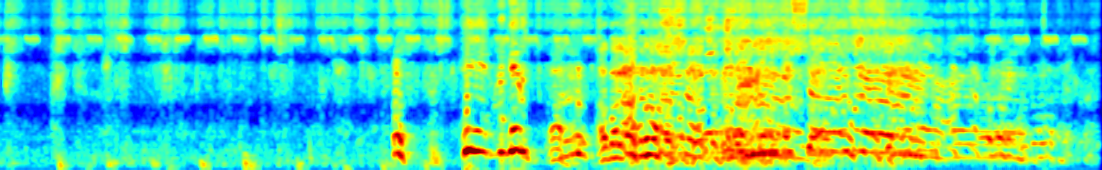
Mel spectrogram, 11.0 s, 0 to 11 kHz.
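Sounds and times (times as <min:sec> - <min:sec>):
crickets chirping: 0:00.0 - 0:11.0.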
